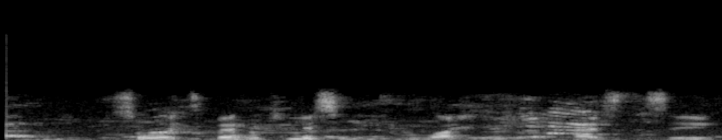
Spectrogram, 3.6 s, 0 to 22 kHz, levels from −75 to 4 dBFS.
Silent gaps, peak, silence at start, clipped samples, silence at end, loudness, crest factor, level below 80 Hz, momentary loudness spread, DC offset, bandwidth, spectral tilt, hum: none; -4 dBFS; 0 s; under 0.1%; 0 s; -23 LUFS; 20 dB; -60 dBFS; 11 LU; under 0.1%; 8.2 kHz; -3.5 dB/octave; none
